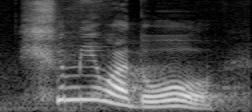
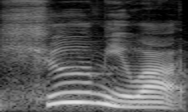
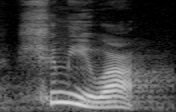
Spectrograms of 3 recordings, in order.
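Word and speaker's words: 趣味は: 함박 및 오한 법 그래서 슈와 미 난 같은 박자 에요 그래서 후에는 장음 이었기 때문에 슈미 와 이렇게 발음하면 안되고 슈미 와 이렇게 발음 해주세요 슈미 와 예 무대 s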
